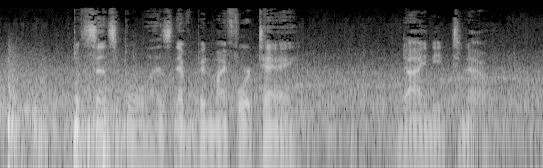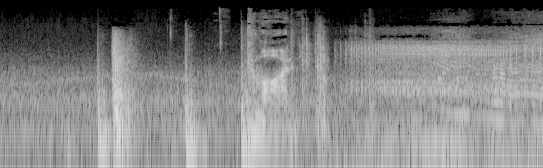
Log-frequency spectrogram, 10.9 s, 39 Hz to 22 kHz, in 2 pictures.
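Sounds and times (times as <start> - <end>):
speech: 0.8 - 3.1, 4.0 - 5.0, 8.0 - 8.8, 10.3 - 10.8
tight-fitting door being shoved open: 6.4 - 10.8.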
